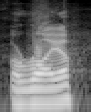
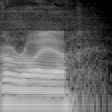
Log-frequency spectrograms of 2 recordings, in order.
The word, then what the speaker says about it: Arroyo: Arroyo. – Oh, speak of the devil. It's a ghost of Arroyo. Ha! I said it right that time.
